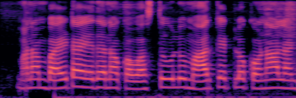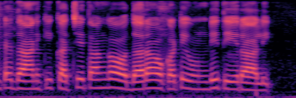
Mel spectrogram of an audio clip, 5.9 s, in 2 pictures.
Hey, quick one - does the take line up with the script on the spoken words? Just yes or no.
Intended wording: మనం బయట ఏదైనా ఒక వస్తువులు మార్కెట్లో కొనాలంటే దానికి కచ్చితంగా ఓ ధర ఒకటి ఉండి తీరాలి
yes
